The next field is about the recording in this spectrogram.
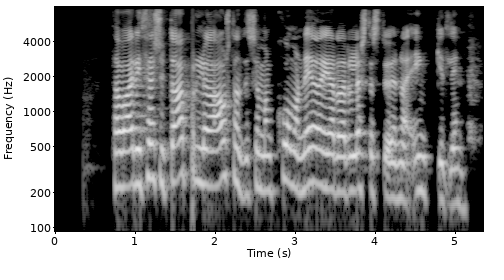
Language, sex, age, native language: Icelandic, female, 40-49, Icelandic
